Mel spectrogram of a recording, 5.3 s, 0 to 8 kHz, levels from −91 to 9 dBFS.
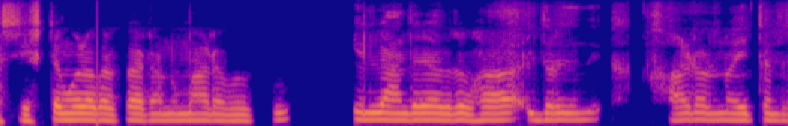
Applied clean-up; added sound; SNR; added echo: none; none; none; none.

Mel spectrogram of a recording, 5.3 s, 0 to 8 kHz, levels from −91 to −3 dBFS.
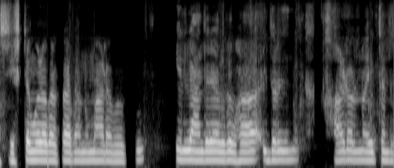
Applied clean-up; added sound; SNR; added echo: neural separator model SepFormer DNS4.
